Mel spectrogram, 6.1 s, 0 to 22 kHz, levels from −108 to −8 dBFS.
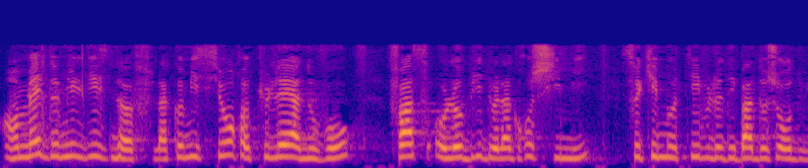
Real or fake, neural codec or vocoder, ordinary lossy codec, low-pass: real; none; none; 7.2 kHz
